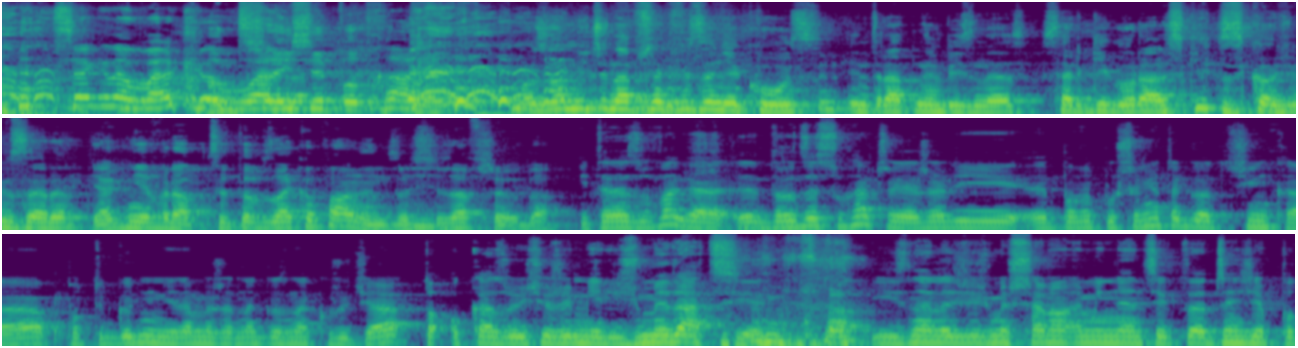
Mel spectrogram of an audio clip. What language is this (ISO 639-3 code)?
pol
